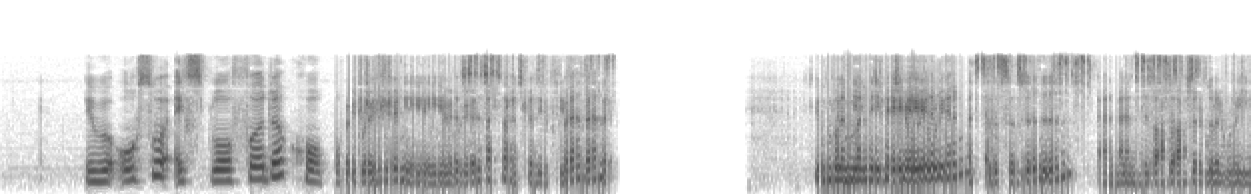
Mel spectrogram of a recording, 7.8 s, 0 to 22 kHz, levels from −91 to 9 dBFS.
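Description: Buffer tearing begins at 2.08 s and continues to the end of the sound. The process filling the ring buffer and the hardware draining it have drifted until they cross inside each period. About half of every buffer still holds audio from the previous lap, roughly a tenth of a second old, with a hard splice on either side. The result is a steady robotic buzz at 25 Hz, which points to a period of about 40 ms, and it rides on the speech wherever speech is present.

A stream reconnect follows at 3.86 s and lasts until 4.68 s. The connection dropped, and the player fell silent for 0.77 s before reconnecting and starting a new decoder partway into the stream. When the speech returns, it picks up at a point roughly a second later than where it broke off, so that stretch of speech is simply missing. The first frame after the gap fades in rather than coming in at full level.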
